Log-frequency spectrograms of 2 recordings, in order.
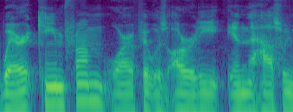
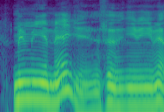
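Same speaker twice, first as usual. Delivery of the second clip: high, taunting, mocking echo; 5 semitones higher, 4 dB louder than usual. Retelling a ghost story, imitating a voice mocking from the garage. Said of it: "just mocking them every single time".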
